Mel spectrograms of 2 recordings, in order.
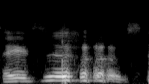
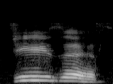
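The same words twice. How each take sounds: First: "Jesus" drawn out as Spanish hay-SOOS; Spanish pronunciation. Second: "Jesus" drawn out as English JEE-zus; English pronunciation. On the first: Actor revealing his tattoo to the star, "Jesus" as Spanish hay-SOOS. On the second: Actor revealing his tattoo to the star, "Jesus" as English JEE-zus. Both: Retold or imitated. Shows tattoo, says name both ways.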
